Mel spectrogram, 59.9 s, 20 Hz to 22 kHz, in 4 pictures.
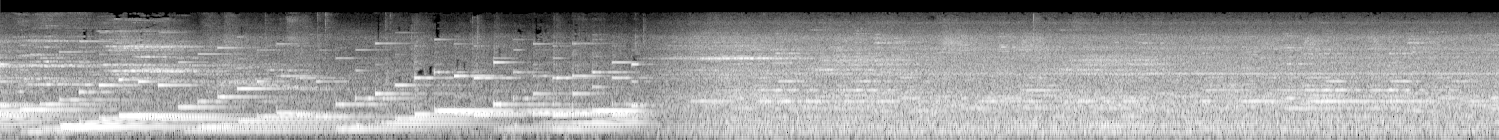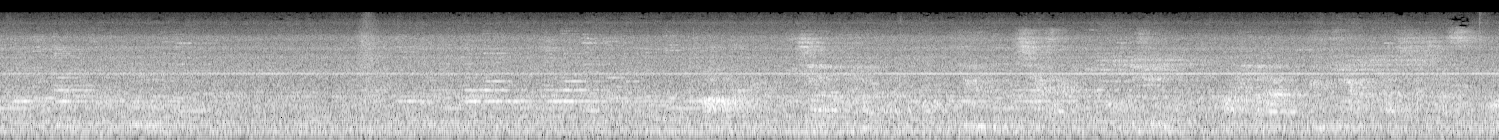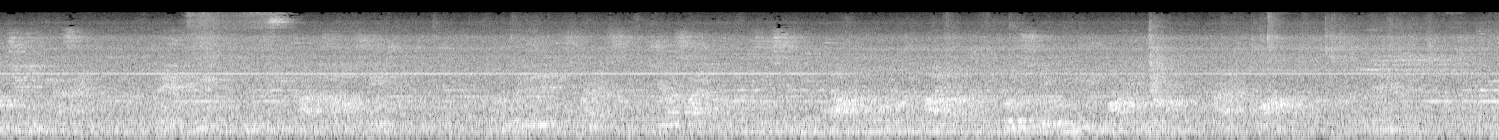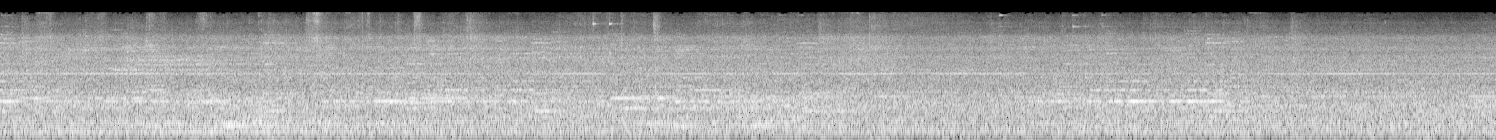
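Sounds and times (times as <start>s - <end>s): train running noise: 0.0s - 59.9s.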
